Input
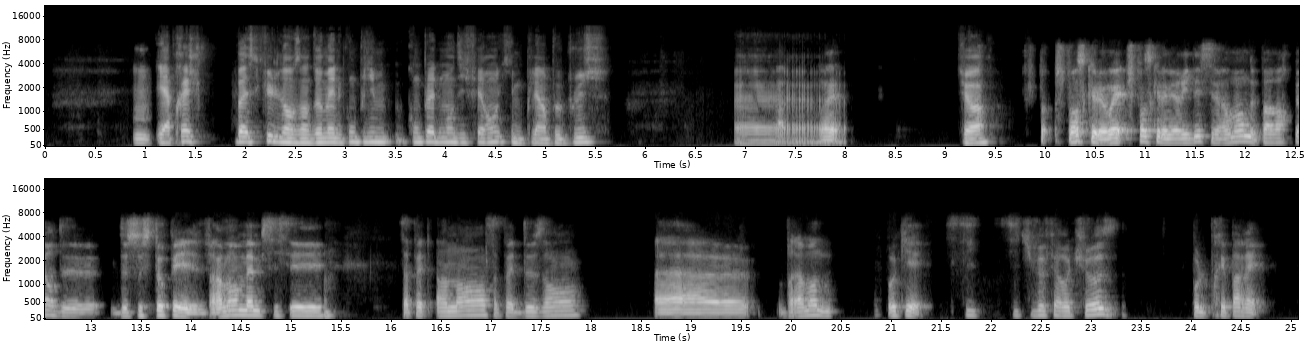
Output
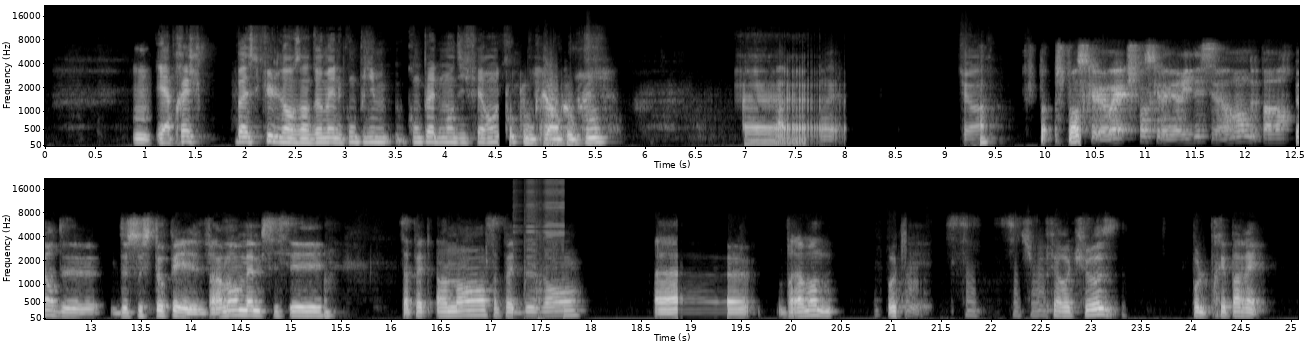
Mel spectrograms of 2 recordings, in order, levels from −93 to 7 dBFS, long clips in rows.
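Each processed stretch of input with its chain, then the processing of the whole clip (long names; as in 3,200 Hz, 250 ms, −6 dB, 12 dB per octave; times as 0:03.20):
0:04.53–0:07.00: parametric band 4,000 Hz −13.5 dB 2.1 octaves + three-band delay without the direct sound highs, mids, lows 80/120 ms, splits 810/3,100 Hz + mid-hump overdrive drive 24 dB, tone 1,200 Hz, clips at −11.5 dBFS
0:07.61–0:09.36: high-pass filter 330 Hz + downward compressor 10 to 1, threshold −25 dBFS + power curve on the samples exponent 1.4
0:10.35–0:12.52: high-pass filter 990 Hz + double-tracking delay 41 ms −4 dB
0:17.22–0:17.73: bass and treble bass −12 dB, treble 0 dB + sample-rate reduction 5,000 Hz
0:18.86–0:19.37: noise gate −13 dBFS, range −32 dB + parametric band 3,400 Hz −11.5 dB 0.66 octaves
0:21.05–0:22.56: downward compressor 10 to 1, threshold −30 dBFS + saturating transformer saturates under 910 Hz
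whole clip: comb filter 3.7 ms, depth 43%; boost into a limiter +8 dB; level −6.5 dB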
